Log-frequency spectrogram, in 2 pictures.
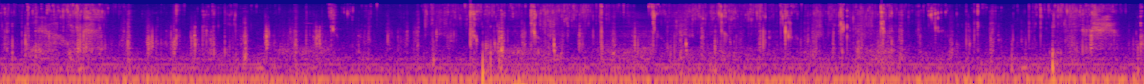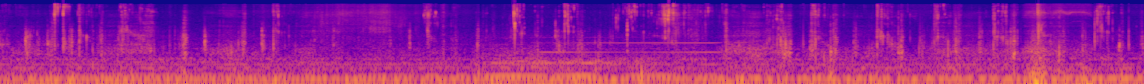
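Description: Close-miked mouth sounds of a person eating by hand: chewing, wet smacking and crunching bites, with frequent irregular clicks. A faint steady tone sounds for about three seconds roughly two-thirds of the way through.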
